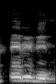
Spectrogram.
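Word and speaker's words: pteridine: है जिसका नाम है टेरिडीन। मैं यहाँ लिख दे रहा हूं, यहाँ लिख देता हूं मैं। ये देखिए पी इसमें साइलेंट है, उसके लिए एक टर्म आता है टेरिडीन।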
